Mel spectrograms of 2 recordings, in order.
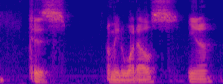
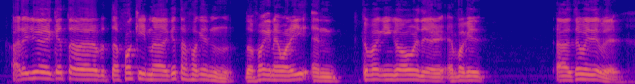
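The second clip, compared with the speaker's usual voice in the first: put-on much higher, rushed Micronesian accent full of swearing; mock Micronesian accent; 10 semitones higher than usual. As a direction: imitate the sergeant's thick Micronesian accent, barely understandable. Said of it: "he has a strong accent".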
